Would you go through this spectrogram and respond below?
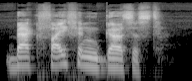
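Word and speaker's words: Backpfeifengesicht: It is pronounced Backpfeifengagest.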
